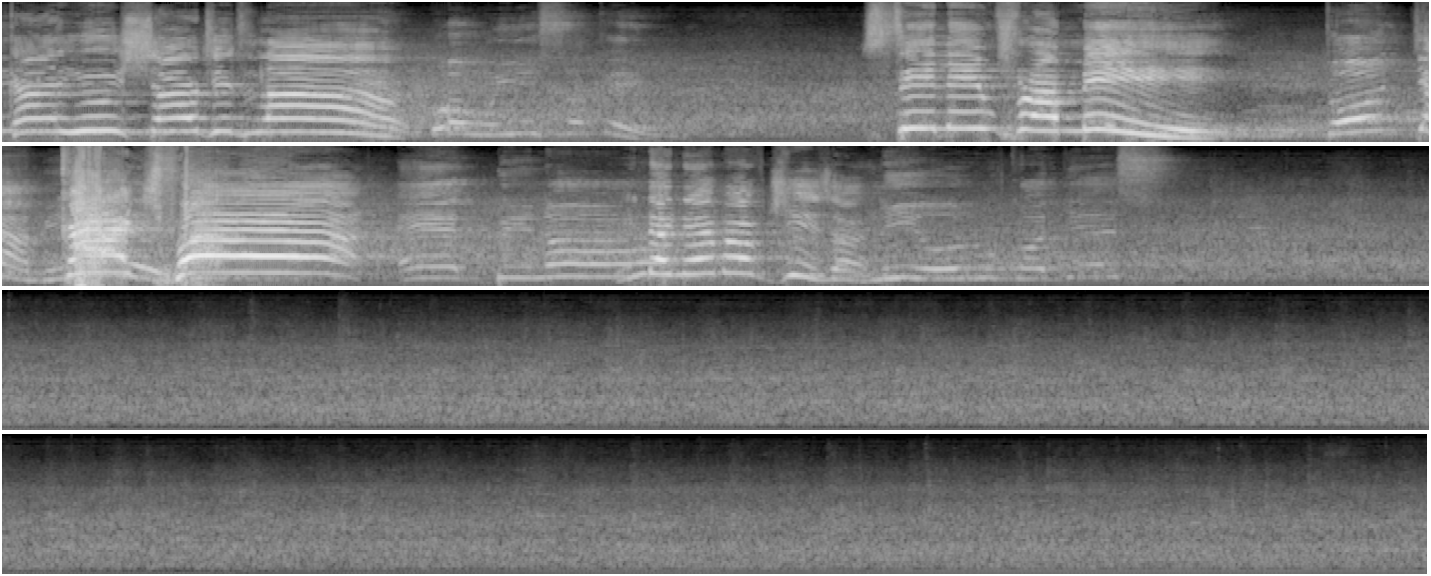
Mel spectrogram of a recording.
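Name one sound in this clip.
A large crowd prays aloud together in an echoing hall.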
